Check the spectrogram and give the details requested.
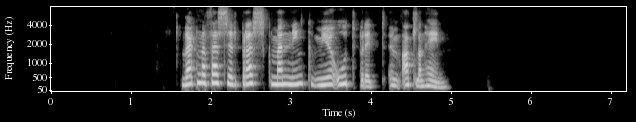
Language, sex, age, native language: Icelandic, female, 20-29, Icelandic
